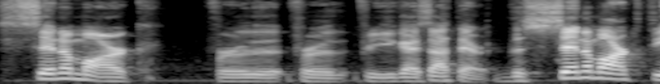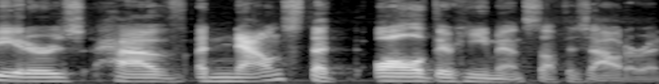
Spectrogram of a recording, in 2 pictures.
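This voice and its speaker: A man with a New York accent speaks in a bright, sharp tone with lively intonation, big swings in loudness and hardly any pauses, in a very clean, dry, close recording with a silent background and no echo. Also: medium pitch for a man, moderate pace. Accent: sounds like from Brooklyn. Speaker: podcast co-host. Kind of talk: casual chat.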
